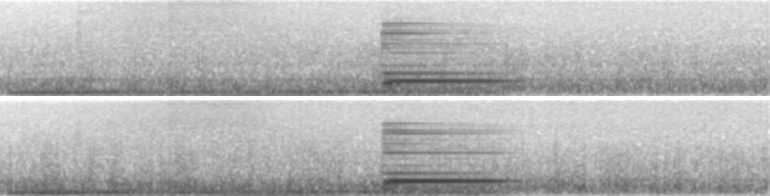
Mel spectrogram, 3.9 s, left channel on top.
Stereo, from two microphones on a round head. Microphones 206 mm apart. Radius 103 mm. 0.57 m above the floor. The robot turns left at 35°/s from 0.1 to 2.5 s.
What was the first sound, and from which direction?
A piano, 40° left (ahead or behind).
